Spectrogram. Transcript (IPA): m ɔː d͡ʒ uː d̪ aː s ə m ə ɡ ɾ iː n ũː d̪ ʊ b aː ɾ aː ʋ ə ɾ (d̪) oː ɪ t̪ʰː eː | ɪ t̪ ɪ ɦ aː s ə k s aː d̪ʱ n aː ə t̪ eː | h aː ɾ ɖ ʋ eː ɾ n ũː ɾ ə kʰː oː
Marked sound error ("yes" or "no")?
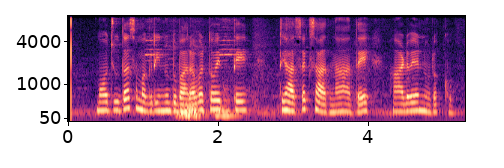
yes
